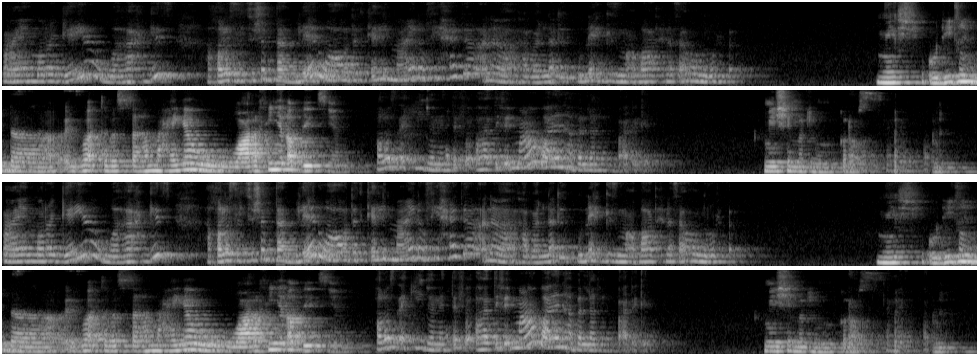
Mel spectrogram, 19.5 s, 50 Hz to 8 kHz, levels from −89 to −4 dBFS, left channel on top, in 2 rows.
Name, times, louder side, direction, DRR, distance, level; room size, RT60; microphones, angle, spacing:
voice 1, 0.0-7.2 9.6-9.8 13.5-16.2 18.2-18.9, right 1 dB, 55° right, 4 dB, 0.8 m, -37 dB
voice 2, 8.7-13.2 17.4-18.3 19.0-19.1, left 3 dB, 50° left, 5 dB, 0.7 m, -28 dB
6.6 x 3.0 x 5.2 m, 0.86 s
head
